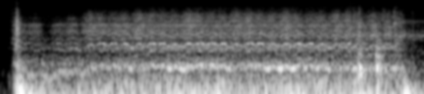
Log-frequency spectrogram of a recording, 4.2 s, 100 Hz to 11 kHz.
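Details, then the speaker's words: 1970 International Loadstar truck being revived after sitting locked up, cranked to test fuel pump pickup: laboured, dragging starter whir, engine turns slowly and heavily, getting harder to crank, never fires. "yeah she's getting harder to crank and uh she ain't busted off yet"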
